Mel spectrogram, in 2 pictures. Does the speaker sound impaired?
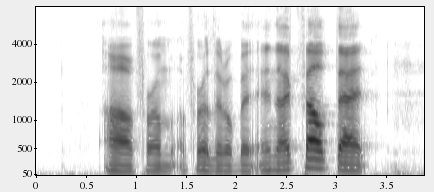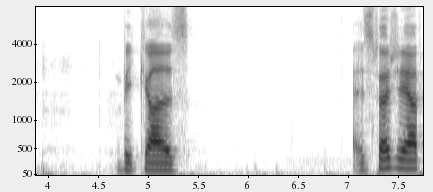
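Yes: ALS; ALS diagnosed at 35, followed by ALS team at Nova, PEG feeding tube, needs assisted toilet transfers.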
